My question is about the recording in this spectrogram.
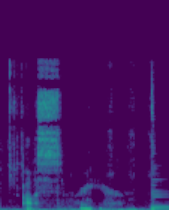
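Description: A soft, quiet whisper of a woman's voice, with a brief click about a third of a second in.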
